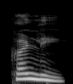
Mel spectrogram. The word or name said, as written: ಕಳ್ಳಿ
